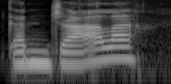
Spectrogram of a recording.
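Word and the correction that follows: Gudjala: country? – Gujala. – Gujala. Yeah, Gujala.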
